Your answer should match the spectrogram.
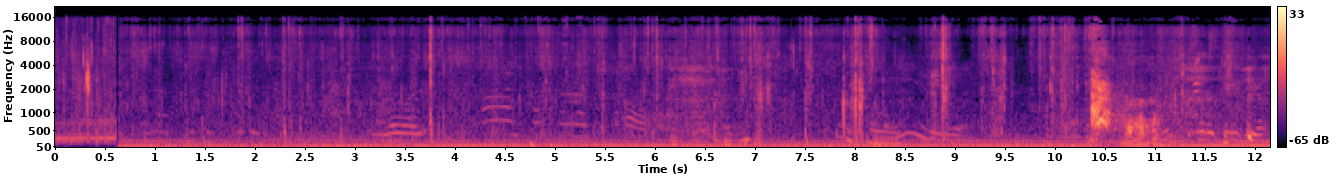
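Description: Dogs playing and scuffling: a few short yelps and whines, then one loud bark about ten seconds in.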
